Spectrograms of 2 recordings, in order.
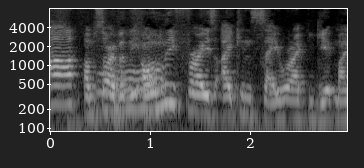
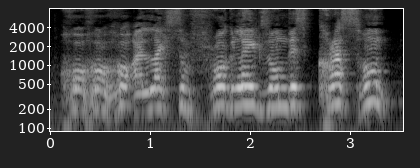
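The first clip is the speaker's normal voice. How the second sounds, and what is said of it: Put-on French accent. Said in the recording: “my French accent”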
